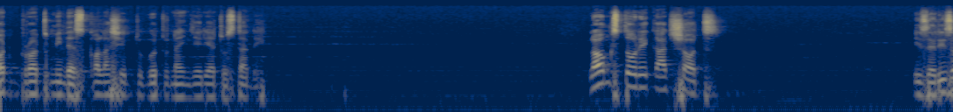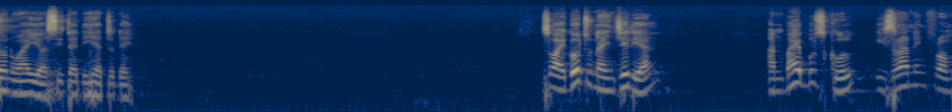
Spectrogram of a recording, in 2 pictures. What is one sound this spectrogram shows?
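A man preaches with animation through a microphone and loudspeakers, pausing between phrases.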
